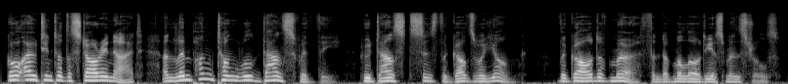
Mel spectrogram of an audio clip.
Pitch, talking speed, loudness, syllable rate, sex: 145 Hz, 215 wpm, -17 LUFS, 5.5 syllables/s, male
